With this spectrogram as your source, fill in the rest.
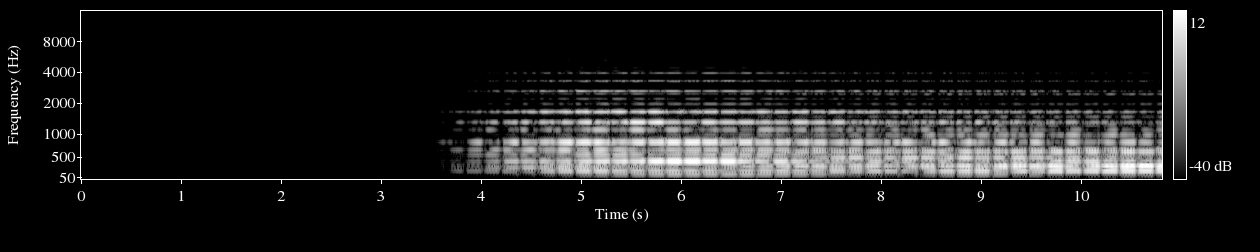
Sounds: Keyboard (musical), Piano

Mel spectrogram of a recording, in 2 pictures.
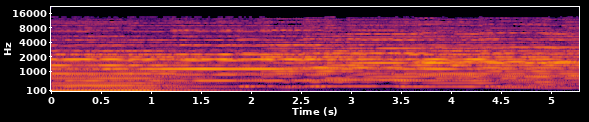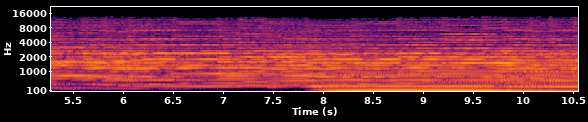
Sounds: playing electronic organ

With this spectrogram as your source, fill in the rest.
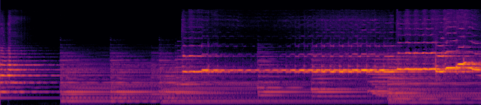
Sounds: Music

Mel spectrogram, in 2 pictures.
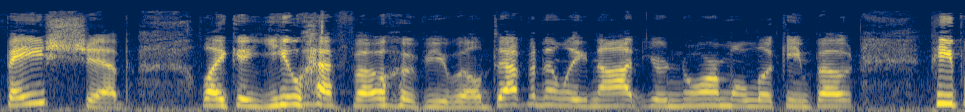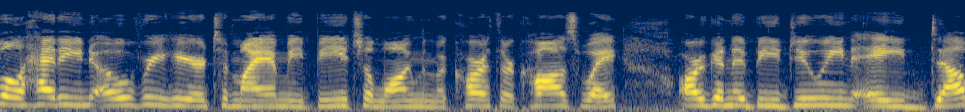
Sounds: Speech

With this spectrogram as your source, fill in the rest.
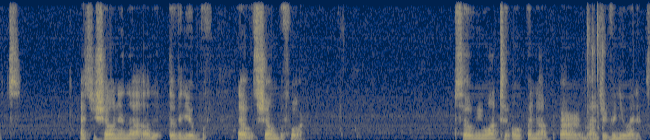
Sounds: Speech

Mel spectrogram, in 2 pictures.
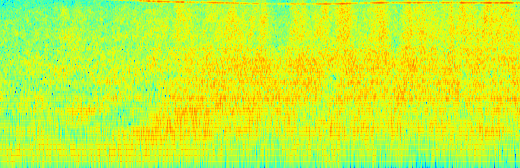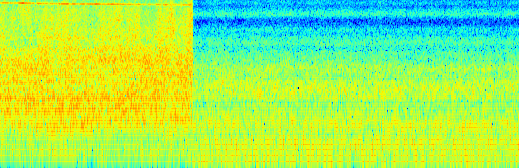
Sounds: airplane flyby

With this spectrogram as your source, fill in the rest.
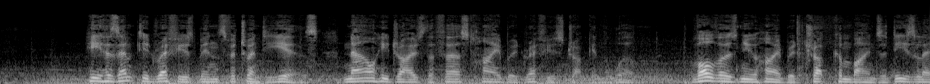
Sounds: Vehicle, Speech

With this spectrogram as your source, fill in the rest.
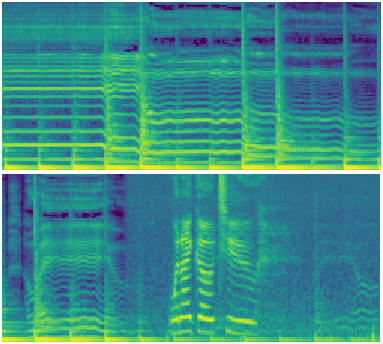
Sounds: Music, Speech

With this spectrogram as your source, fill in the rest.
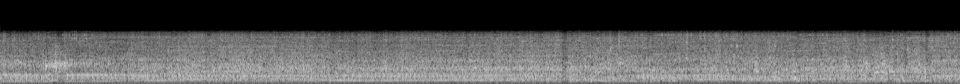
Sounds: Vehicle, Truck

